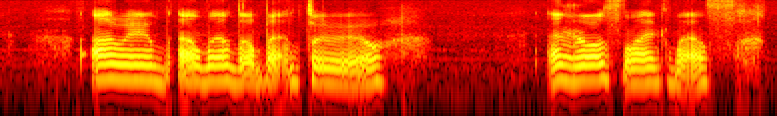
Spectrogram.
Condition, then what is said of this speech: ALS (motor neuron disease). When I get hurt, I can't speak at all.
